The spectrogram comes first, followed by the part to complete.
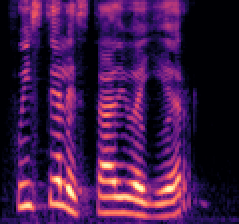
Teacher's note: el tono final es ascendente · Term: tono ascendente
